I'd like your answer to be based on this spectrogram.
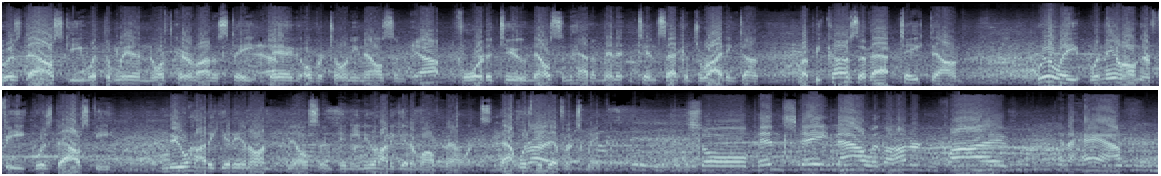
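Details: Adult male sports commentator; Normal speech.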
